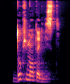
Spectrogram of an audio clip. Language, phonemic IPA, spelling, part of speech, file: French, /dɔ.ky.mɑ̃.ta.list/, documentaliste, noun, LL-Q150 (fra)-documentaliste.wav
- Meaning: documentalist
